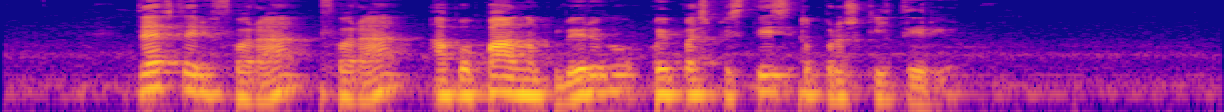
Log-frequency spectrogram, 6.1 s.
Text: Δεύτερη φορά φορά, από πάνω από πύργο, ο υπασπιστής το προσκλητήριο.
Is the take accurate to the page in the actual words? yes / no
yes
